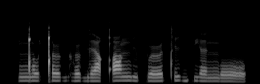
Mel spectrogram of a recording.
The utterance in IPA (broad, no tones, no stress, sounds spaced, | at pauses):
ŋ͡ǃ o ǃ ə˞ ɡʱ ə˞ ɡ ɛ qʼ ɔ ŋ i p ə˞ tʼ i ɡ p j ɛ ŋ o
